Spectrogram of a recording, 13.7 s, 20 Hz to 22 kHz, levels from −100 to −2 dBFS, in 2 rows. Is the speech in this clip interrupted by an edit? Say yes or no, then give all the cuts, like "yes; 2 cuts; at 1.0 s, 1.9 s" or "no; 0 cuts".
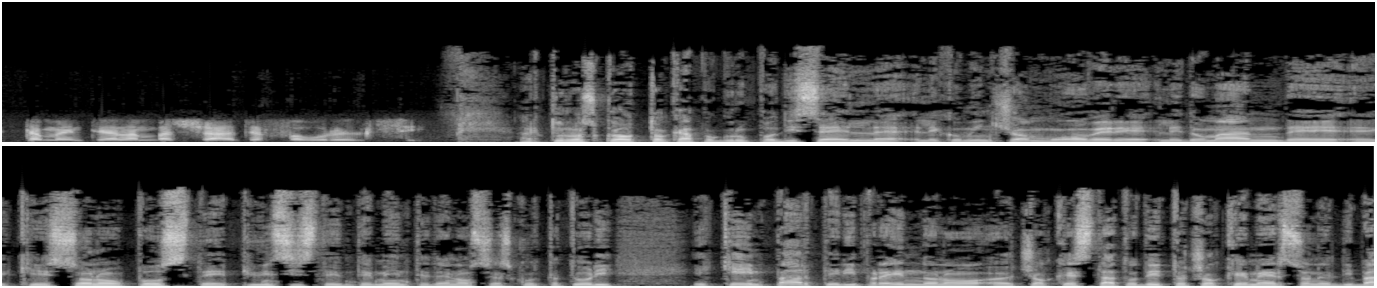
no; 0 cuts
